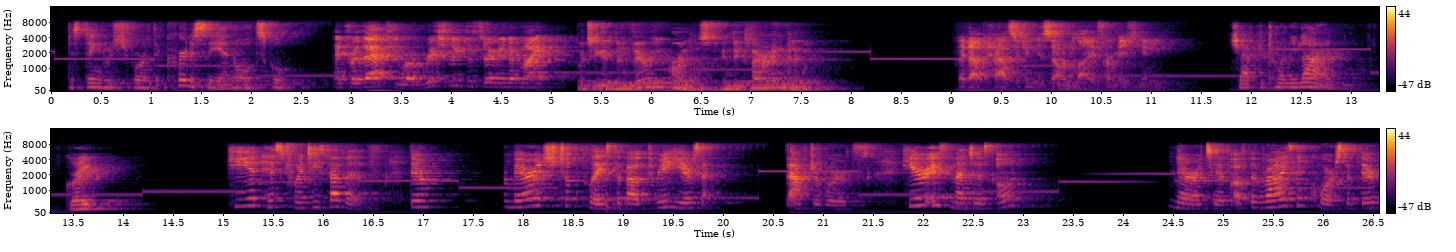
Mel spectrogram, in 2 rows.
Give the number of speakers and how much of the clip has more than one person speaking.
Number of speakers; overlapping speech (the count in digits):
6, no overlap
